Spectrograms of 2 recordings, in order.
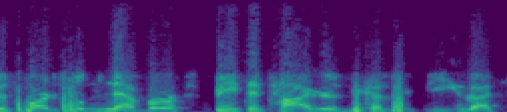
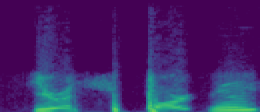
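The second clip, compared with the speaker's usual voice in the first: loud voice dripping with disdain; 3 semitones higher, 5 dB louder than usual. Learning on the phone that the other caller is a spartan: disdainful tone. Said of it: "There is so much disdain in your voice right now".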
